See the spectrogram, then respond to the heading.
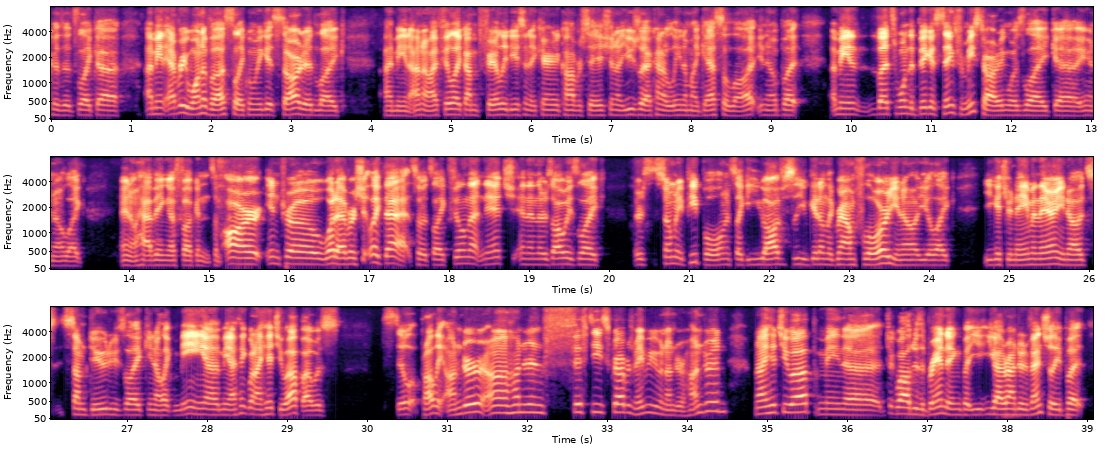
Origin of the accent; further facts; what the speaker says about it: Maine, United States; So like, I was talking before, I'm originally from Maine.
